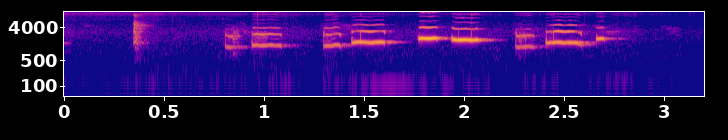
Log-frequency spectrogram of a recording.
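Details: Pet cockatiel learning to sing while playing, giving a short run of clear whistled phrases: paired falling and rising notes, a louder bright peak midway, then two more quick whistles, over a low steady hum.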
